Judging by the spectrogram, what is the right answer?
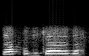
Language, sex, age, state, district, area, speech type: Manipuri, female, 45-60, Manipur, Churachandpur, urban, conversation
